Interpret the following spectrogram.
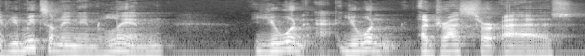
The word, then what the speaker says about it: Linh: the woman's name is Linh because it's pronounced the same way in Vietnamese as it is in English, to keep it simple.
